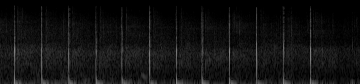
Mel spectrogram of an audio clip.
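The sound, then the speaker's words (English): Audience applause as three volunteers come up, in a steady, even rhythm: about thirteen sharp, crisp claps roughly a quarter second apart, fairly quiet, with no voices over them. “Let's applaud them.”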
